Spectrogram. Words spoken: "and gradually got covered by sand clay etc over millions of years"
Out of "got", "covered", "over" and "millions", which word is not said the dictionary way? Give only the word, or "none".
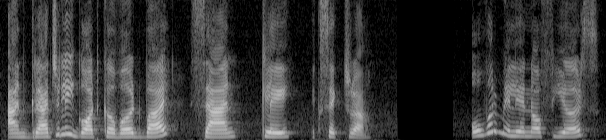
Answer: millions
